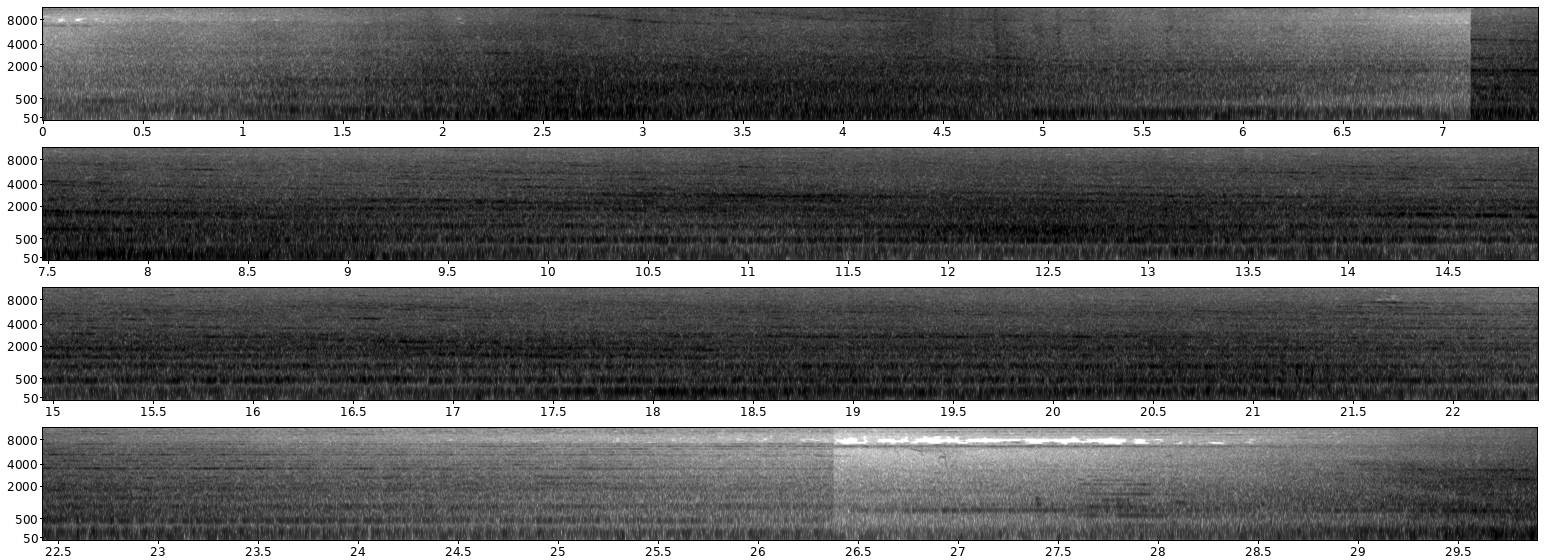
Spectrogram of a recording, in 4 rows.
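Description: A long freight train of mostly empty container flat wagons rolling past at speed, its wagon wheels squealing high-pitched, then fading away. Before it a train draws near and gets louder. Near the end a Class 390 Pendolino electric train approaches, louder and louder.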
